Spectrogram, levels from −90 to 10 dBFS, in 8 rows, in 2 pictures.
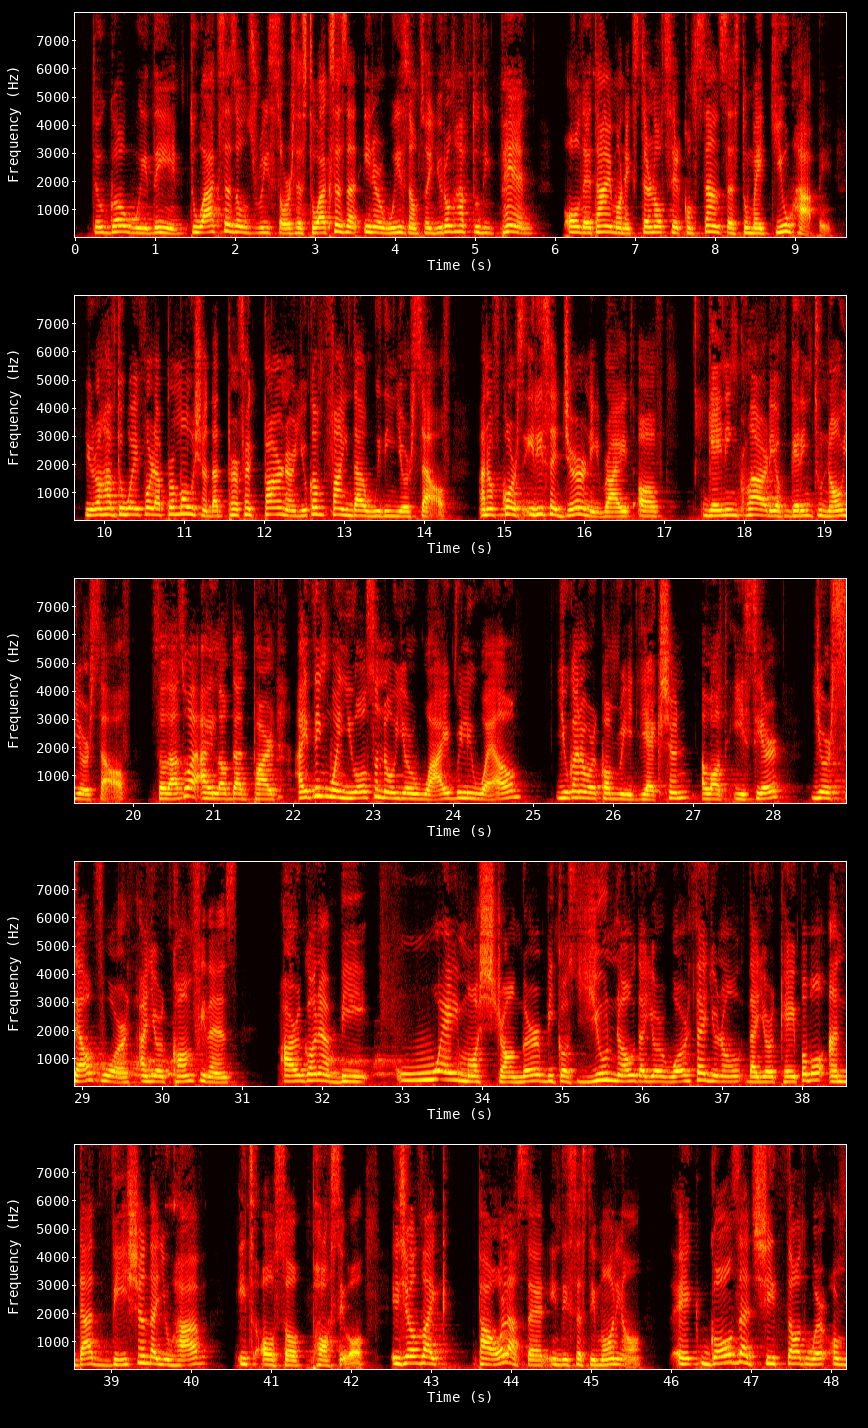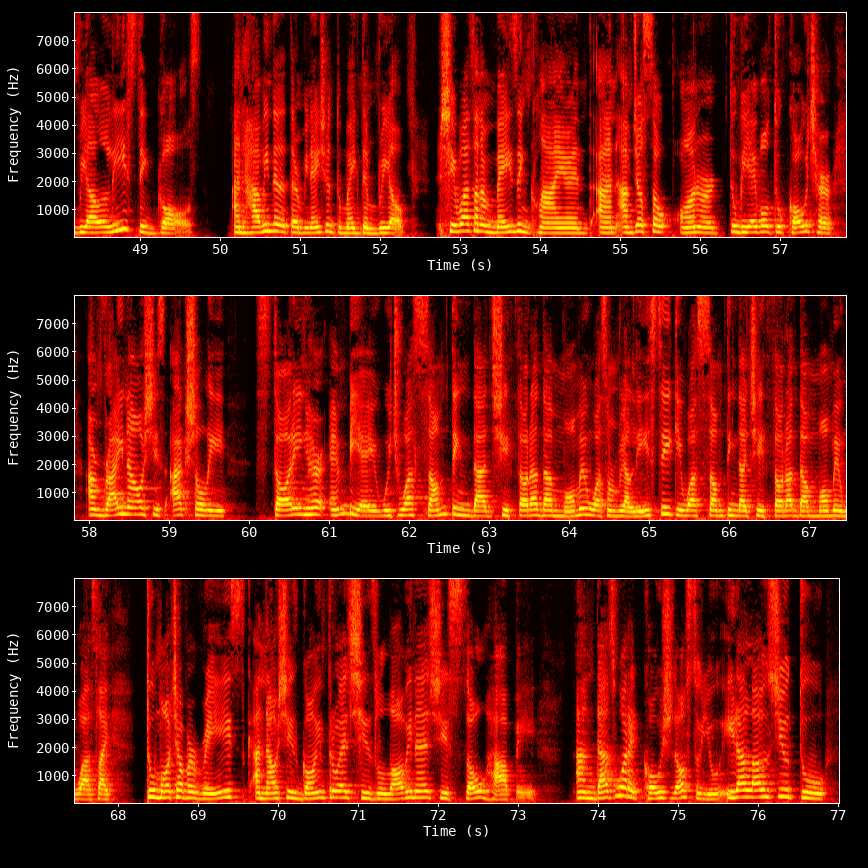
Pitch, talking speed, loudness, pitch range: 200 Hz, 170 wpm, -19 LUFS, 185-220 Hz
